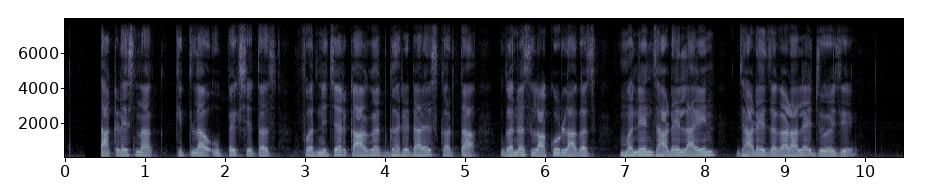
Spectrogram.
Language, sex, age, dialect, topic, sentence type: Marathi, male, 18-24, Northern Konkan, agriculture, statement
